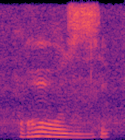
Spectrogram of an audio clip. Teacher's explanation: La consonne S عندما تنطق Z وتنطق la consonne Z تنطق la lettre S عندما تكون وسط deux voyelles يعني تكون la voyelle S et une autre voyelle.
